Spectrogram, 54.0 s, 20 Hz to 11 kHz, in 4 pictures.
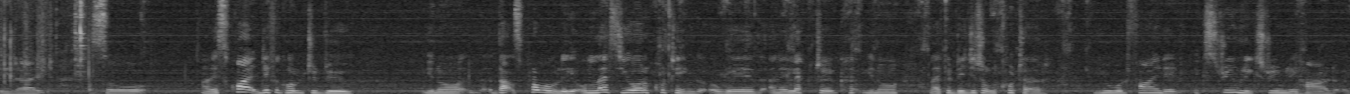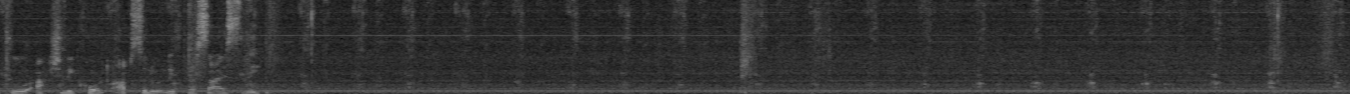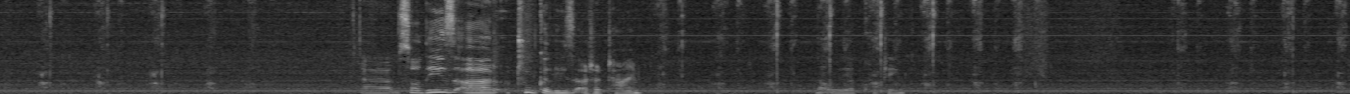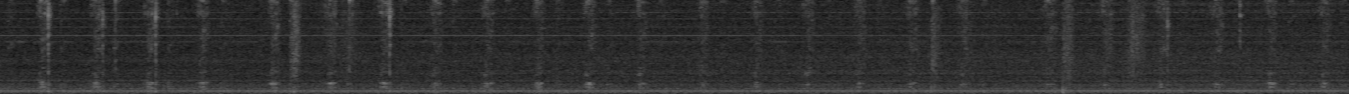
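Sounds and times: faint steady hum: 0:00.0 - 0:53.9
scissors snipping fabric: 0:33.6 - 0:37.3.

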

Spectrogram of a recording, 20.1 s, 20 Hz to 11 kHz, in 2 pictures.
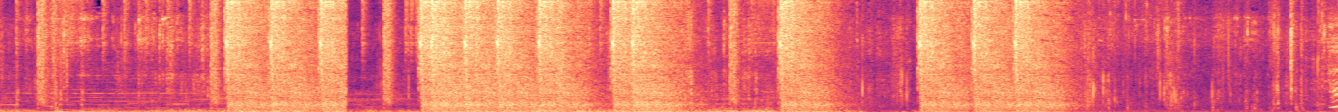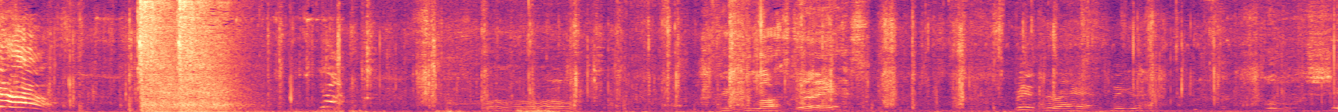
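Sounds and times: rapid automatic gunfire: 0:01.7 - 0:02.6, 0:03.2 - 0:08.3, 0:11.1 - 0:12.0.

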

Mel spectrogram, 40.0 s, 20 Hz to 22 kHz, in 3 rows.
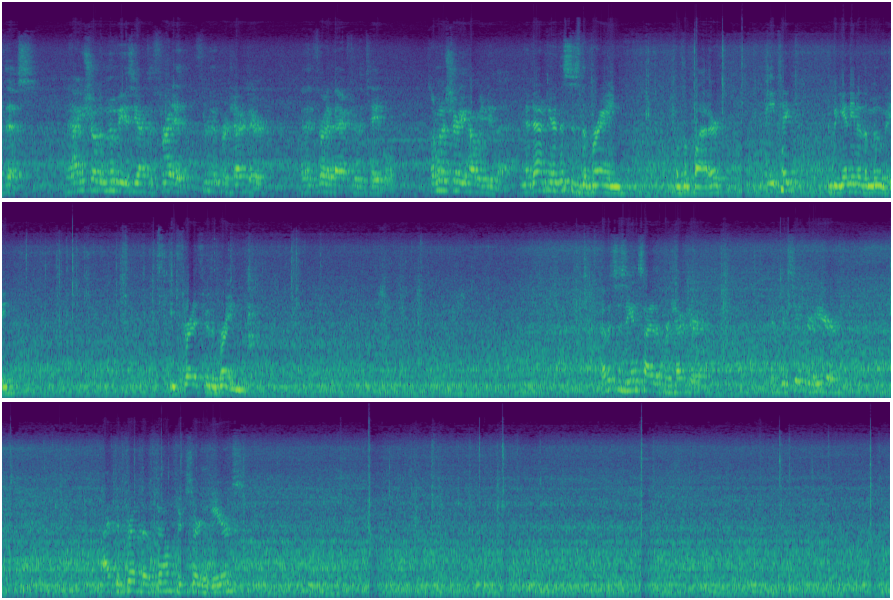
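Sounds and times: fans and machinery rushing drone: 0:00.0 - 0:40.0
sharp clicks of projector guides: 0:09.6 - 0:12.0, 0:13.6 - 0:16.1, 0:17.0 - 0:17.9, 0:24.0 - 0:25.6, 0:26.5 - 0:29.6, 0:31.6 - 0:34.4, 0:36.2 - 0:36.5, 0:38.0 - 0:39.9.

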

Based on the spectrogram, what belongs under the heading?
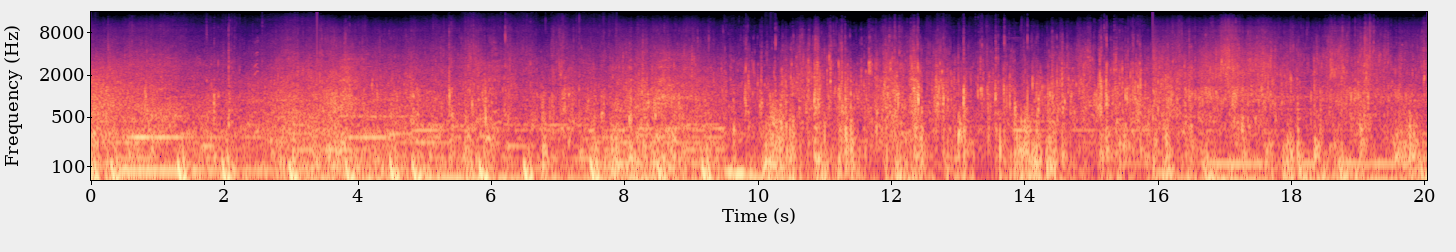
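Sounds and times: low steady hum: 0:00.0 - 0:10.4
wind buffeting microphone: 0:00.0 - 0:20.0
crackles and knocks: 0:01.3 - 0:20.0.

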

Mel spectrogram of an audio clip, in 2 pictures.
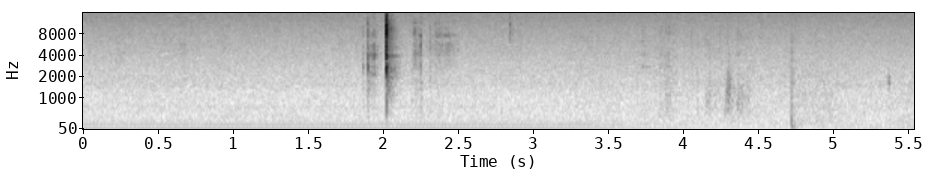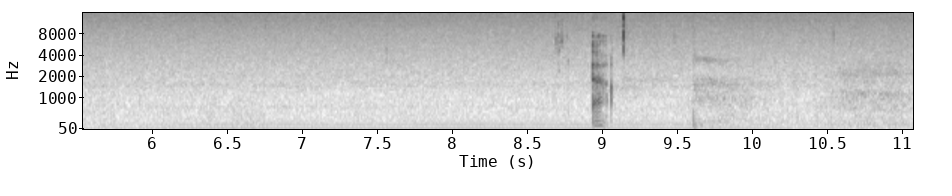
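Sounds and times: paper punch snap: 0:01.8 - 0:02.3.

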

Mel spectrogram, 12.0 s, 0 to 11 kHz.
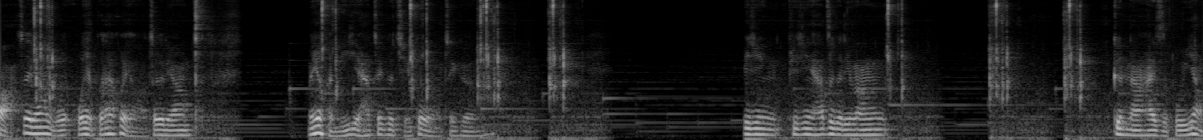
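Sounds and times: faint background music: 0:00.0 - 0:12.0
keyboard key clicks: 0:00.3 - 0:00.7, 0:03.2 - 0:03.5, 0:04.1 - 0:05.9, 0:08.9 - 0:09.2, 0:09.9 - 0:11.0.

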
